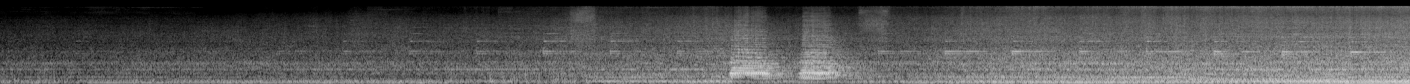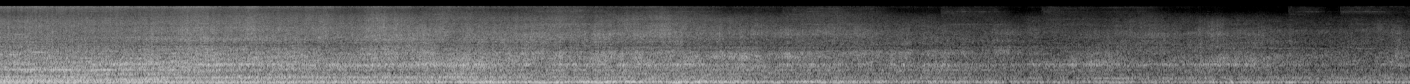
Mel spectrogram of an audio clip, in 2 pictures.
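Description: Union Pacific SD70ACE diesel locomotive approaching and passing at the head of an intermodal stack train, its engine loudest as it goes by. About seven seconds in it gives two short horn toots in greeting. The double-stack container cars then roll past with steady wheel noise.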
